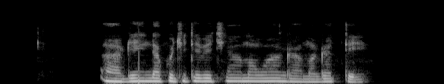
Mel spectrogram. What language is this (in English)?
Ganda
